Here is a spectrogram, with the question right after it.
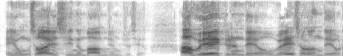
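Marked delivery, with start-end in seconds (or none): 2.2-4.3 loud, higher exasperated outburst; exasperated complaint. Retold or imitated. Believer venting to God about someone, exasperated. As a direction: blurt out your frustration about that person. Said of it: "라고 이야기하셔도 돼요".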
